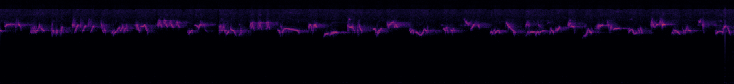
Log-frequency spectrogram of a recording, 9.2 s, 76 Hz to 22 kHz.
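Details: A Townsend's Solitaire pours out a 21-second unbroken run of bright, high warbles and quick varied phrases, mimicking Cassin's finch, Cassin's vireo and western tanager, with faint background hiss.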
